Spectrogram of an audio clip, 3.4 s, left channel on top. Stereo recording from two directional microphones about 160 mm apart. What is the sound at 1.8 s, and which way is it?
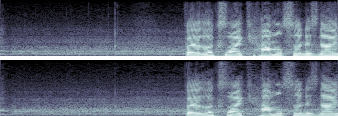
A man's voice, 35° left (ahead or behind).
